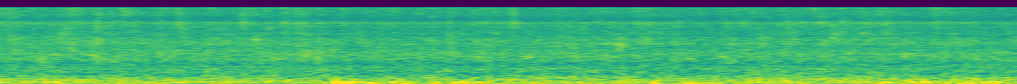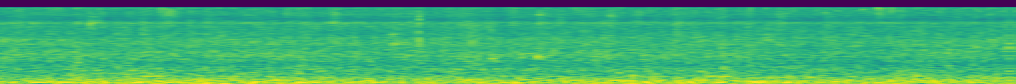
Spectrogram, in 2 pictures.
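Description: Heavy rain falling steadily, with a single sharp low thump a little under two seconds in.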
